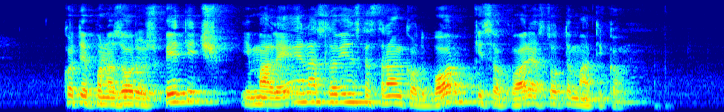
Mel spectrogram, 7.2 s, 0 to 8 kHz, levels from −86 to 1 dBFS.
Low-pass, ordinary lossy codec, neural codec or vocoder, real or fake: 7.2 kHz; none; none; real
